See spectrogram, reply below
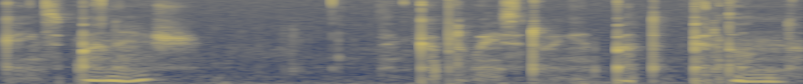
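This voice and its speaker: A person giving an ASMR language lesson in a breathy whisper, softly repeating words in an unhurried way. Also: deep voice, fairly even intonation. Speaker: language teacher.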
